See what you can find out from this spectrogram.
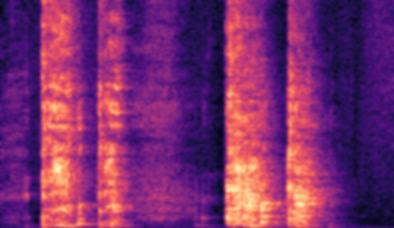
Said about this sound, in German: warte, ich muss husten.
